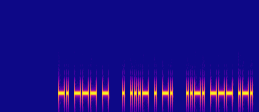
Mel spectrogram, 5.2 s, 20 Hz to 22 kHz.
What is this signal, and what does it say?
Morse code, heard as a keyed tone, about 30 wpm, 700 Hz. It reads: NOT EVEN FOR
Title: Sentences from Top 1000 Words - Review Part 1 - 30wpm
